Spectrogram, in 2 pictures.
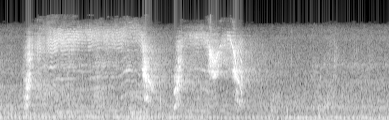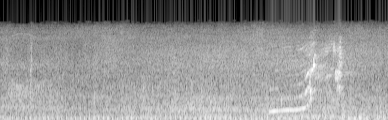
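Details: Monkey Rainbow, very angry while protecting Lucie from Kachoy: a cluster of shrill, harmonic screams in the first five seconds, then a long, quiet stretch of low background noise before one more rising scream near the end.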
